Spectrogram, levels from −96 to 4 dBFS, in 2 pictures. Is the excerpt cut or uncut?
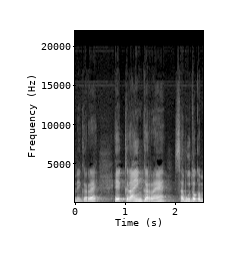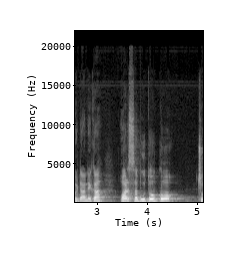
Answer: uncut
